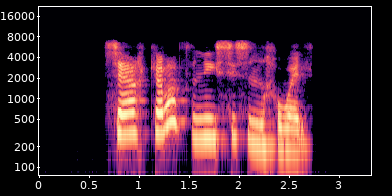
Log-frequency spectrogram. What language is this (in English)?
Kabyle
